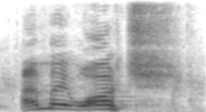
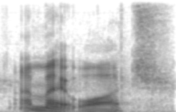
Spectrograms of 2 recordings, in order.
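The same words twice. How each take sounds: First: "I might watch" in a high squeaky voice. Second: Said in the usual way. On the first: Shown as a demonstration. Joking to chat in a high squeaky voice.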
